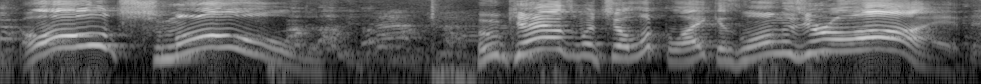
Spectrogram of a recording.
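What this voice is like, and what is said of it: Impression of an old Jewish man. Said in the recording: “my impression of this crazy Jewish man”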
